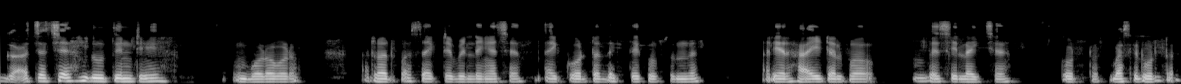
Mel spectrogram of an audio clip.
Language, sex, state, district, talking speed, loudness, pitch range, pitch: Bengali, male, West Bengal, Purulia, 175 wpm, -19 LUFS, 125-145 Hz, 130 Hz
